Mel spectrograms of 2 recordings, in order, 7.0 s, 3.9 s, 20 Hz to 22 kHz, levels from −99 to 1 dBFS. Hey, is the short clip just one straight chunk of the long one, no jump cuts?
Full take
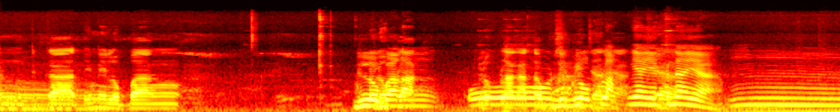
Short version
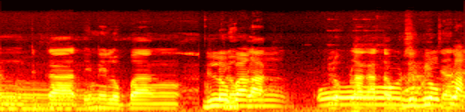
no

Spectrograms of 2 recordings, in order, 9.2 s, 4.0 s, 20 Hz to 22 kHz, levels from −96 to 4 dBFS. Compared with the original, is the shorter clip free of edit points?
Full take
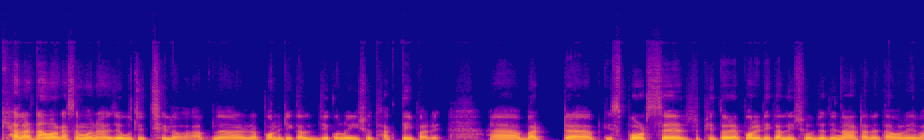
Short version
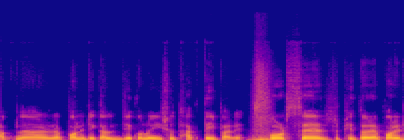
no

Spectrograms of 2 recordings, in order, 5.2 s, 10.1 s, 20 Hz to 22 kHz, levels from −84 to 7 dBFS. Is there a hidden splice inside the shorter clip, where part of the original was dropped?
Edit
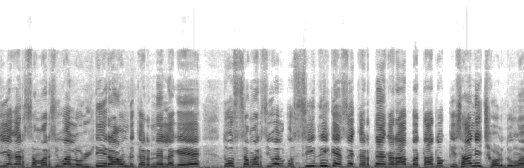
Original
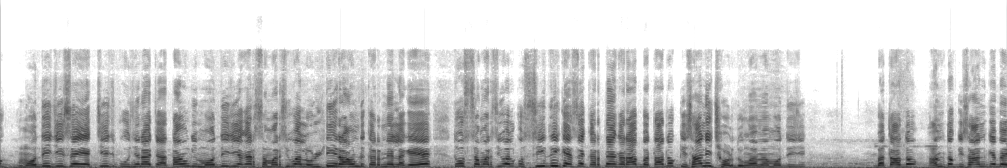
no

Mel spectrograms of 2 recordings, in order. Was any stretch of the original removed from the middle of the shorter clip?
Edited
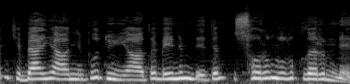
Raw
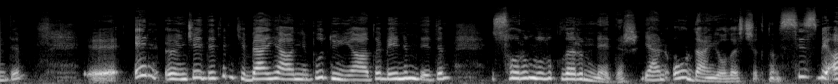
yes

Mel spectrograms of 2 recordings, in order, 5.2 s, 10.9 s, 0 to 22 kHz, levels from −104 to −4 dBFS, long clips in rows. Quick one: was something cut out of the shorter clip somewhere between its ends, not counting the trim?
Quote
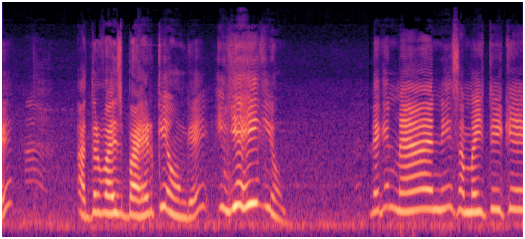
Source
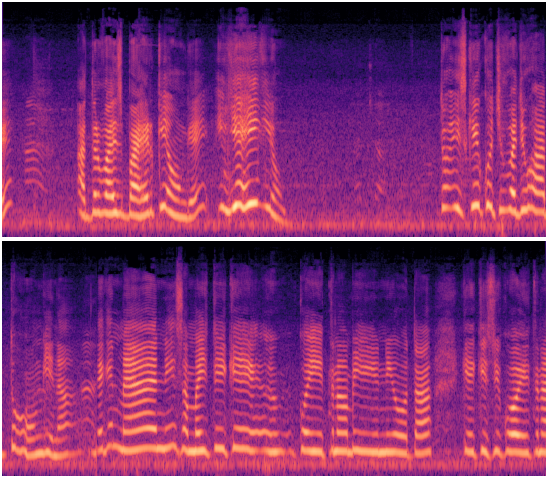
yes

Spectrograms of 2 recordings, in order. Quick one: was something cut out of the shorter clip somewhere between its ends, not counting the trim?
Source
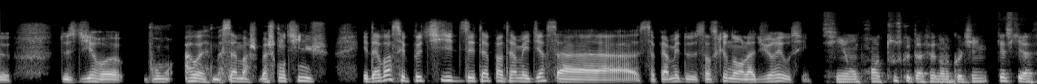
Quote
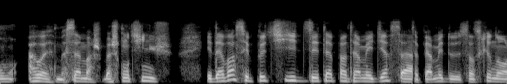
yes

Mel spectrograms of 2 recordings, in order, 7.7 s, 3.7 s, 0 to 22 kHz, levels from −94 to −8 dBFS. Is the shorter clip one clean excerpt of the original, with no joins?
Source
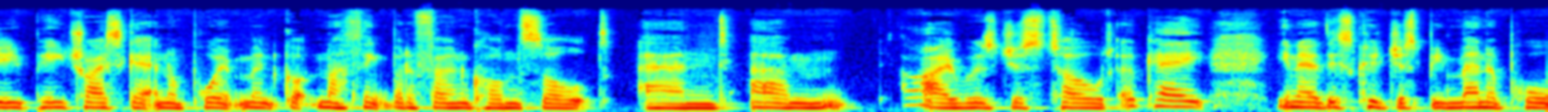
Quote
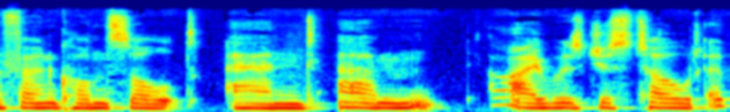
yes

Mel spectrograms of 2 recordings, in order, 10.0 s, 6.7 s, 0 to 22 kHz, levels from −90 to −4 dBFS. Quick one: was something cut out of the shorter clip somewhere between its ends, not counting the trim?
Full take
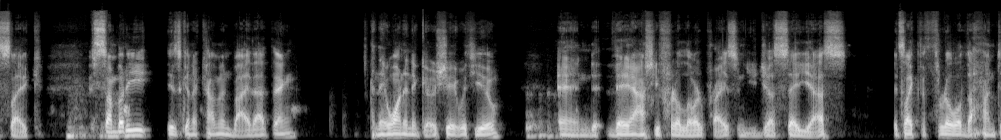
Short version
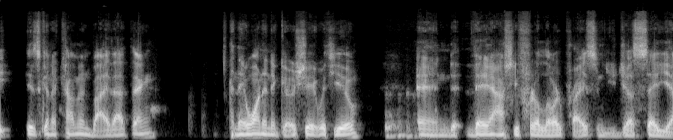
no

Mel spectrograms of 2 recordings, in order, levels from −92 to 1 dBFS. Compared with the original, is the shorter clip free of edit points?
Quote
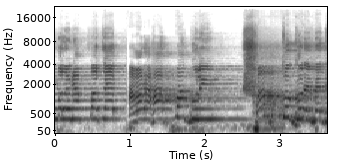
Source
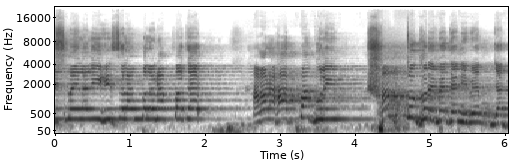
no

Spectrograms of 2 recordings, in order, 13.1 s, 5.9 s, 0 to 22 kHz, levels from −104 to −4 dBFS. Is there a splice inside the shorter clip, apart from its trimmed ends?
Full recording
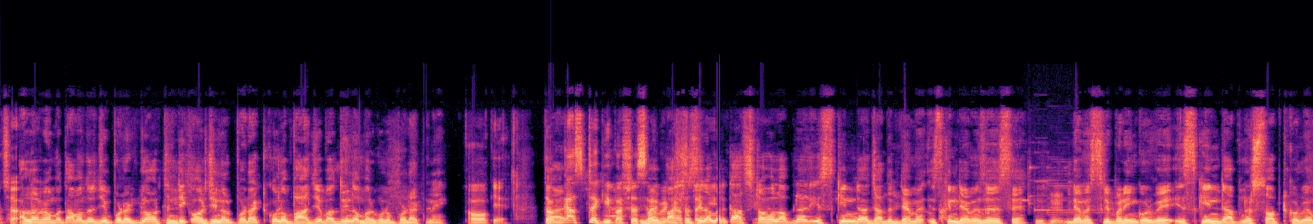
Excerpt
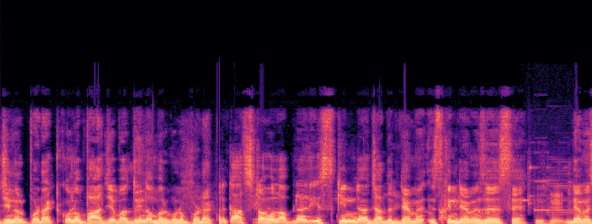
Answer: yes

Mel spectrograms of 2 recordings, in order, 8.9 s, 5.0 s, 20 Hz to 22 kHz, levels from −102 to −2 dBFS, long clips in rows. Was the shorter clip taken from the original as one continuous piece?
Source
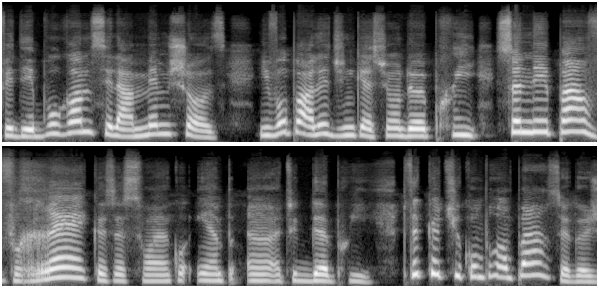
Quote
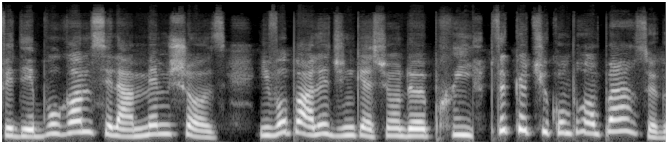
no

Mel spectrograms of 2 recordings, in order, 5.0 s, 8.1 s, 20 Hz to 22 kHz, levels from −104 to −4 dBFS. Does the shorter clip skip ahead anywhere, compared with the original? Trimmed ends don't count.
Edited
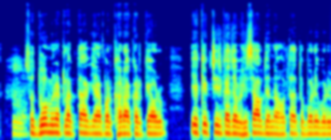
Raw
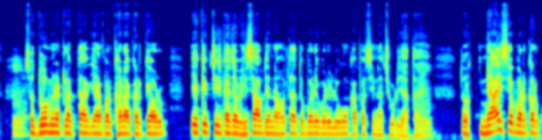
no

